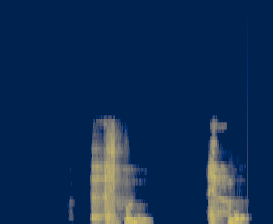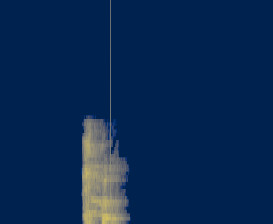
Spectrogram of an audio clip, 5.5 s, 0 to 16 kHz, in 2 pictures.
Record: {"three_cough_length": "5.5 s", "three_cough_amplitude": 30927, "three_cough_signal_mean_std_ratio": 0.36, "survey_phase": "beta (2021-08-13 to 2022-03-07)", "age": "18-44", "gender": "Female", "wearing_mask": "No", "symptom_none": true, "smoker_status": "Ex-smoker", "respiratory_condition_asthma": false, "respiratory_condition_other": false, "recruitment_source": "REACT", "submission_delay": "0 days", "covid_test_result": "Negative", "covid_test_method": "RT-qPCR"}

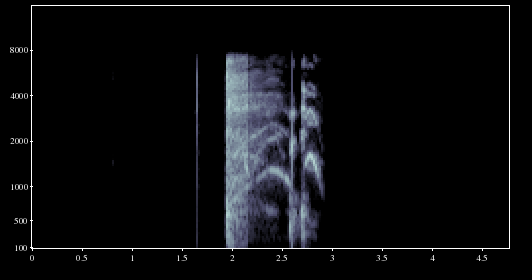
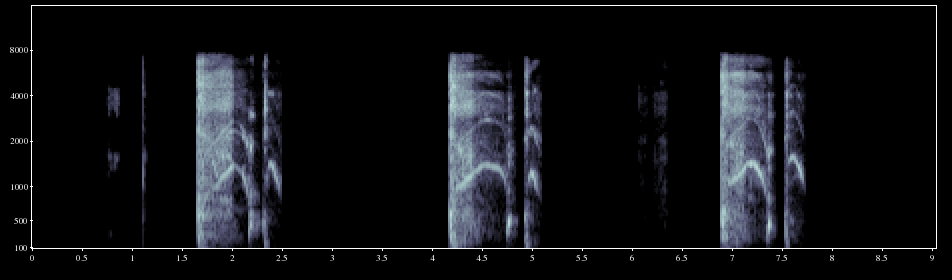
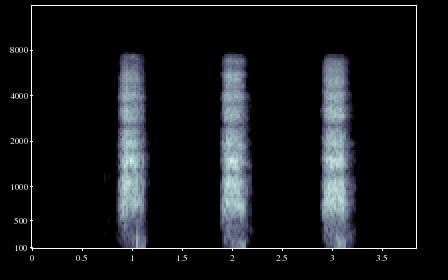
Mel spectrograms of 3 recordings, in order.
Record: {"cough_length": "4.8 s", "cough_amplitude": 31960, "cough_signal_mean_std_ratio": 0.25, "three_cough_length": "9.0 s", "three_cough_amplitude": 32589, "three_cough_signal_mean_std_ratio": 0.32, "exhalation_length": "3.8 s", "exhalation_amplitude": 28804, "exhalation_signal_mean_std_ratio": 0.32, "survey_phase": "alpha (2021-03-01 to 2021-08-12)", "age": "18-44", "gender": "Female", "wearing_mask": "No", "symptom_none": true, "smoker_status": "Ex-smoker", "respiratory_condition_asthma": false, "respiratory_condition_other": false, "recruitment_source": "REACT", "submission_delay": "1 day", "covid_test_result": "Negative", "covid_test_method": "RT-qPCR"}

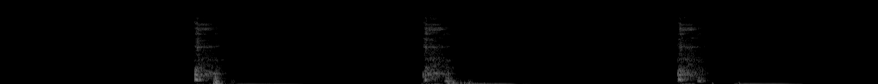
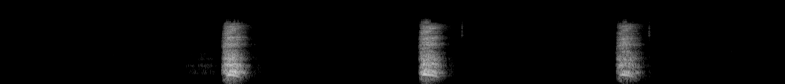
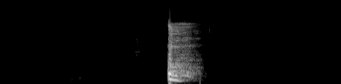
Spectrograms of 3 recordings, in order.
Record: {"three_cough_length": "8.8 s", "three_cough_amplitude": 1285, "three_cough_signal_mean_std_ratio": 0.34, "exhalation_length": "7.9 s", "exhalation_amplitude": 21142, "exhalation_signal_mean_std_ratio": 0.21, "cough_length": "3.4 s", "cough_amplitude": 25796, "cough_signal_mean_std_ratio": 0.16, "survey_phase": "alpha (2021-03-01 to 2021-08-12)", "age": "18-44", "gender": "Male", "wearing_mask": "No", "symptom_none": true, "symptom_onset": "12 days", "smoker_status": "Never smoked", "respiratory_condition_asthma": false, "respiratory_condition_other": false, "recruitment_source": "REACT", "submission_delay": "2 days", "covid_test_result": "Negative", "covid_test_method": "RT-qPCR"}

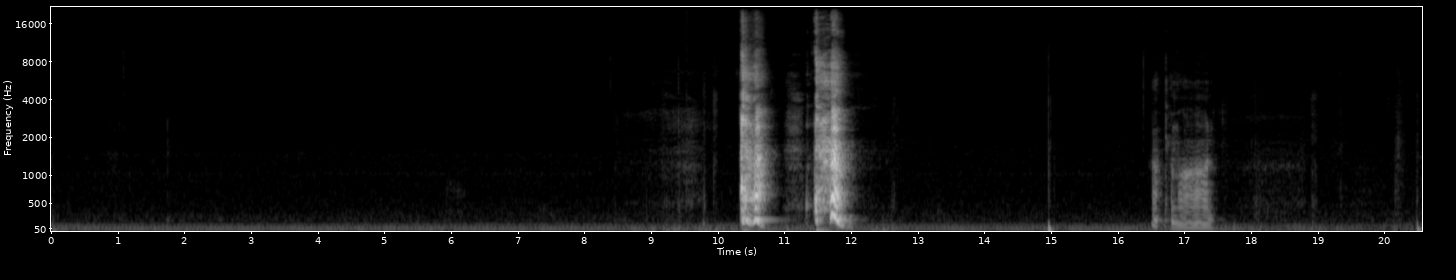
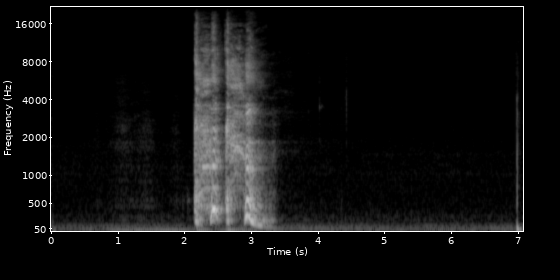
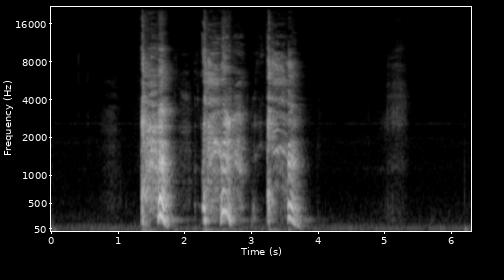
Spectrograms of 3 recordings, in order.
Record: {"exhalation_length": "20.6 s", "exhalation_amplitude": 20768, "exhalation_signal_mean_std_ratio": 0.15, "cough_length": "7.1 s", "cough_amplitude": 9993, "cough_signal_mean_std_ratio": 0.28, "three_cough_length": "6.3 s", "three_cough_amplitude": 15838, "three_cough_signal_mean_std_ratio": 0.34, "survey_phase": "alpha (2021-03-01 to 2021-08-12)", "age": "65+", "gender": "Male", "wearing_mask": "No", "symptom_none": true, "smoker_status": "Current smoker (11 or more cigarettes per day)", "respiratory_condition_asthma": false, "respiratory_condition_other": false, "recruitment_source": "REACT", "submission_delay": "3 days", "covid_test_result": "Negative", "covid_test_method": "RT-qPCR"}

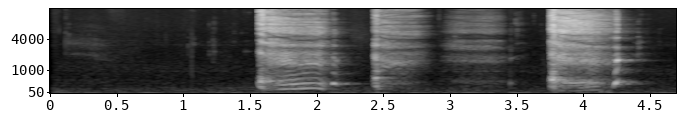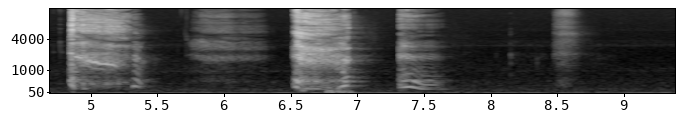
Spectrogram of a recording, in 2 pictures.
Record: {"three_cough_length": "9.4 s", "three_cough_amplitude": 12373, "three_cough_signal_mean_std_ratio": 0.46, "survey_phase": "beta (2021-08-13 to 2022-03-07)", "age": "65+", "gender": "Female", "wearing_mask": "No", "symptom_new_continuous_cough": true, "symptom_runny_or_blocked_nose": true, "symptom_shortness_of_breath": true, "symptom_fatigue": true, "symptom_headache": true, "symptom_other": true, "symptom_onset": "3 days", "smoker_status": "Never smoked", "respiratory_condition_asthma": true, "respiratory_condition_other": false, "recruitment_source": "Test and Trace", "submission_delay": "2 days", "covid_test_result": "Positive", "covid_test_method": "ePCR"}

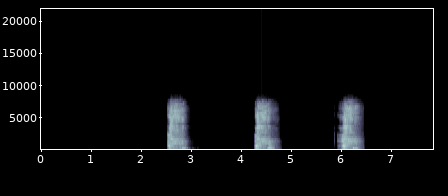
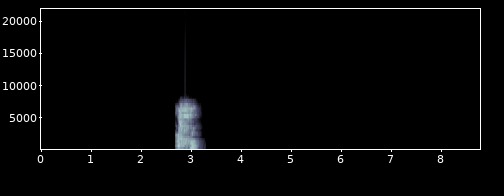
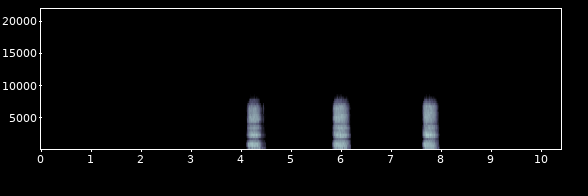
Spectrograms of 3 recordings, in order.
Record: {"three_cough_length": "7.9 s", "three_cough_amplitude": 32767, "three_cough_signal_mean_std_ratio": 0.29, "cough_length": "8.8 s", "cough_amplitude": 32768, "cough_signal_mean_std_ratio": 0.17, "exhalation_length": "10.4 s", "exhalation_amplitude": 30462, "exhalation_signal_mean_std_ratio": 0.21, "survey_phase": "alpha (2021-03-01 to 2021-08-12)", "age": "45-64", "gender": "Male", "wearing_mask": "No", "symptom_none": true, "smoker_status": "Never smoked", "respiratory_condition_asthma": false, "respiratory_condition_other": false, "recruitment_source": "REACT", "submission_delay": "1 day", "covid_test_result": "Negative", "covid_test_method": "RT-qPCR"}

